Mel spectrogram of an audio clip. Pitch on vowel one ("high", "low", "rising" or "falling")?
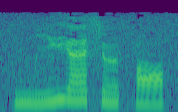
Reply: rising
